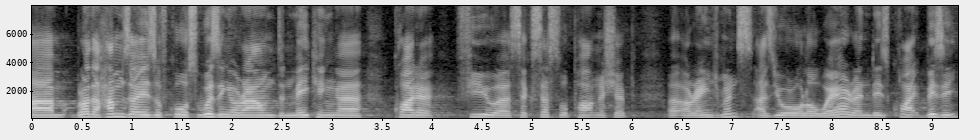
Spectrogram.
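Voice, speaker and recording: Loud and bright with a sharp tone, a man's fairly high voice holds a monotone, flat intonation at a moderate pace. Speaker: legal division head. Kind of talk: prize announcement speech. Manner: hesitant, many fillers.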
